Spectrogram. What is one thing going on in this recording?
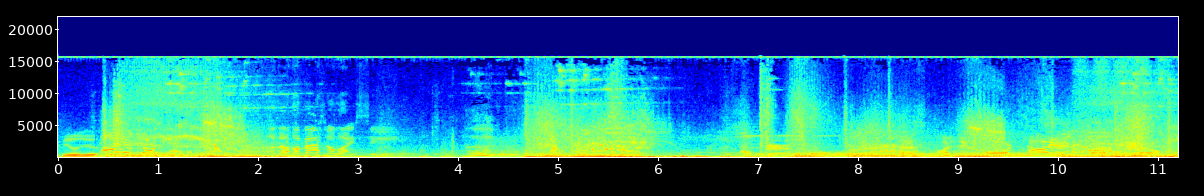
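Swords clash and strike in a fierce battle.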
